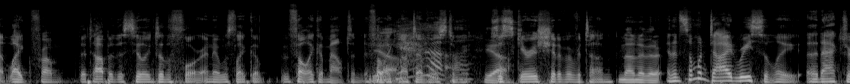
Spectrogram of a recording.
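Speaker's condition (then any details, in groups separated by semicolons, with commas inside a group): No condition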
